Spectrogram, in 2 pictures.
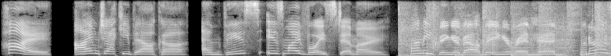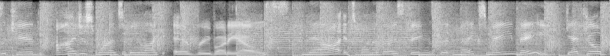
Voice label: Voiceover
